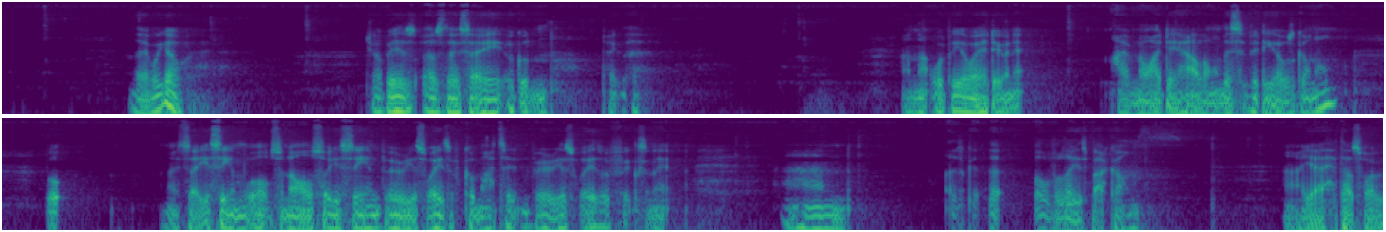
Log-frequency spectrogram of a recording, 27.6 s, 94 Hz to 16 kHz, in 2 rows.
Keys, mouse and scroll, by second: 0.5 click, 1.4-2.4 scroll down 8, 2.4-4.5 shift+middle drag, 4.5-5.7 scroll up 6, 5.7 click, 6.6-8.0 middle drag, 8.0-8.4 shift+scroll down 1, 9.6-14.8 shift+middle drag, 19.5-21.2 scroll up 2, 21.2 Tab, 21.9 click, 22.3 Tab, 23.8 click, 24.5 scroll down 1, 24.7 click, 25.2 Tab, 26.3 Tab.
